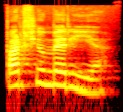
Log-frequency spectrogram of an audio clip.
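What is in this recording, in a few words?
"парфюмерия", Komi, female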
